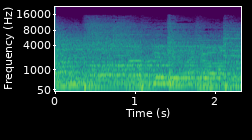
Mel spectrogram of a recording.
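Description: Live music: many voices singing together in chorus over piano and band, an audience singing along.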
